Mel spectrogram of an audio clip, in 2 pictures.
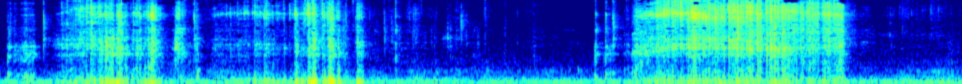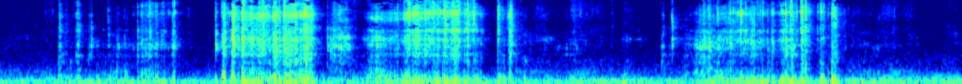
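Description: A solid, dry green bar soap held in hand is cut into cubes and scraped with a small metal blade, so chips fall off. The sound is a series of bright, crisp scraping and crumbling bursts. A longer, louder rasping stretch sits in the middle, with short dry clicks between the strokes.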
